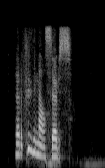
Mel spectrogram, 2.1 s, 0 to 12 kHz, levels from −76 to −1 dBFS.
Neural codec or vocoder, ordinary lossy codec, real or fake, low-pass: codec, 16 kHz, 0.5 kbps, X-Codec, HuBERT features, trained on general audio; MP3, 48 kbps; fake; 7.2 kHz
